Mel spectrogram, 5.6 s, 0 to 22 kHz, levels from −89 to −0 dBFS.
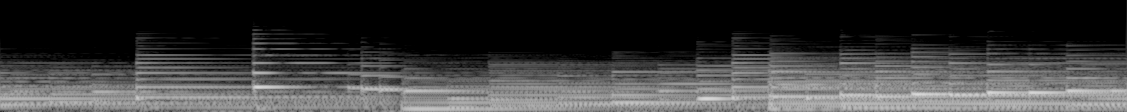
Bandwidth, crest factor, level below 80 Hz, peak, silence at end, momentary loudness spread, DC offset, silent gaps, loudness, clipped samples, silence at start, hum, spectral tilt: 7.4 kHz; 14 dB; -40 dBFS; -10 dBFS; 0 s; 8 LU; under 0.1%; none; -24 LUFS; under 0.1%; 0 s; none; -9 dB/octave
